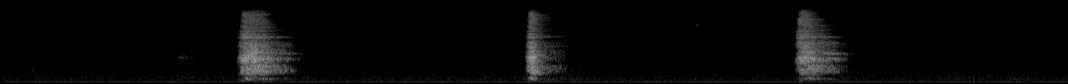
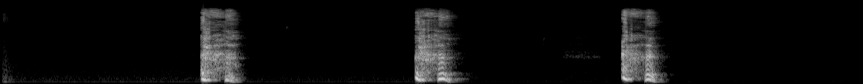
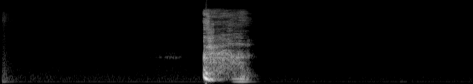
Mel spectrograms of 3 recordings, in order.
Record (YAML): exhalation_length: 10.7 s
exhalation_amplitude: 6932
exhalation_signal_mean_std_ratio: 0.28
three_cough_length: 8.6 s
three_cough_amplitude: 25965
three_cough_signal_mean_std_ratio: 0.26
cough_length: 4.7 s
cough_amplitude: 26028
cough_signal_mean_std_ratio: 0.18
survey_phase: beta (2021-08-13 to 2022-03-07)
age: 65+
gender: Male
wearing_mask: 'No'
symptom_none: true
smoker_status: Never smoked
respiratory_condition_asthma: false
respiratory_condition_other: false
recruitment_source: REACT
submission_delay: 1 day
covid_test_result: Negative
covid_test_method: RT-qPCR
influenza_a_test_result: Negative
influenza_b_test_result: Negative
